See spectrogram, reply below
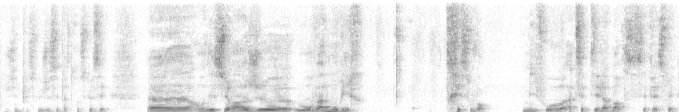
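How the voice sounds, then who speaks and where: A man's voice: on the high side, a little slow, warm tone, reverberant. A man with a cold, explaining board game rules casually to viewers, hesitant and full of fillers. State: has a cold.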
